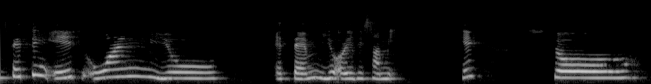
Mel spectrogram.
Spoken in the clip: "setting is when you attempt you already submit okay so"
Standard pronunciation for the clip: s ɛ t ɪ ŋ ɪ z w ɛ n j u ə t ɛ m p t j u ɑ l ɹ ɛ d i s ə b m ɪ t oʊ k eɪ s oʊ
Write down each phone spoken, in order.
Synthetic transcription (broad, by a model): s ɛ t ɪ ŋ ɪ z w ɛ n j u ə t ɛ m j u ɑ l ɹ ɛ d i s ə m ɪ t oʊ k eɪ s oʊ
